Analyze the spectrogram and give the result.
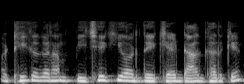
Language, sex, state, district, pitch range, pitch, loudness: Hindi, male, Delhi, New Delhi, 150-175 Hz, 165 Hz, -14 LUFS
